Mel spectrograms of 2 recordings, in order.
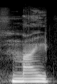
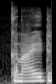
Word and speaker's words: knight: जैसे KNIGHT, नाइट, इसको कनाइट नहीं बल्कि नाइट ही पढ़ेंगे, के का उच्चारण नहीं करेंगे, सिर्फ यन से लेंगे।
